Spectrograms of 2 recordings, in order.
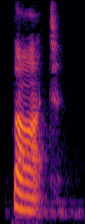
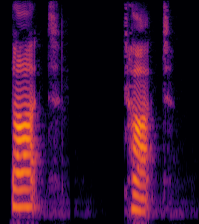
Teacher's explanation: The reason you really need to focus on the tongue for thought is because if your tongue is inside, then you have taught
